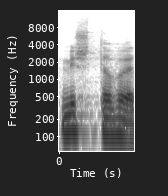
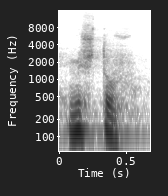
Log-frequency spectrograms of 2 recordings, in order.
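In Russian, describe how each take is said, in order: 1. Слово произносится полностью, оканчивается на -avy. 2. Слово сокращённое, оканчивается на -uv. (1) "как правильно, как это правильно пишется" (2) "в разговорной речи люди говорят «миштув»"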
